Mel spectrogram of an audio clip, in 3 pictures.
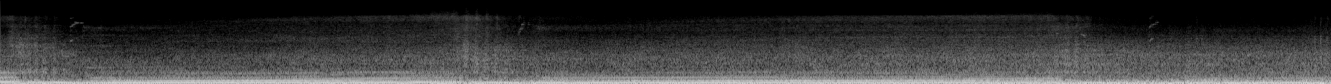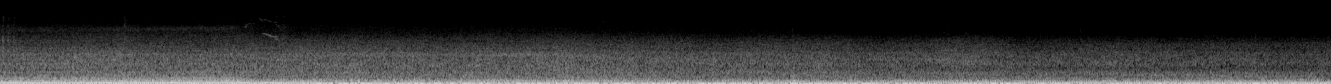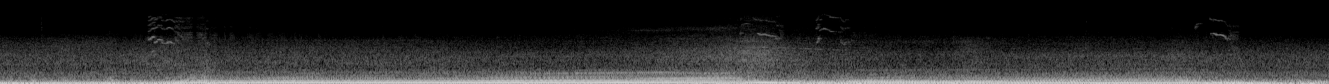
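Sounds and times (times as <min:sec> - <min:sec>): car engine accelerating through gears: 0:00.0 - 0:19.7, 0:25.0 - 0:39.2
road noise: 0:00.0 - 0:39.9.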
